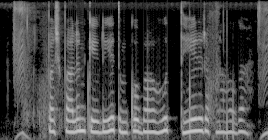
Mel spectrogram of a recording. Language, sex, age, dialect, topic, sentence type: Hindi, female, 18-24, Kanauji Braj Bhasha, agriculture, statement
